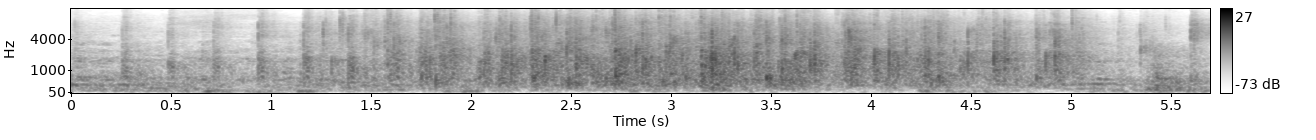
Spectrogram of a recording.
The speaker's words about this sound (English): Thank you. Applause are welcome.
